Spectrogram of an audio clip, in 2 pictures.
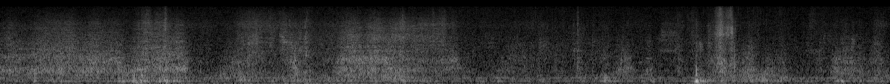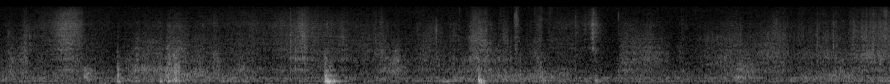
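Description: A towel rubs against hair and skin.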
